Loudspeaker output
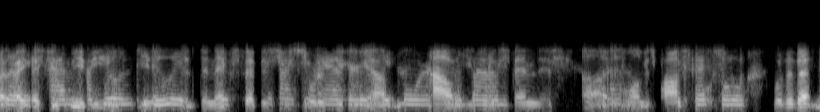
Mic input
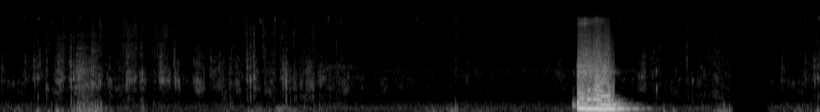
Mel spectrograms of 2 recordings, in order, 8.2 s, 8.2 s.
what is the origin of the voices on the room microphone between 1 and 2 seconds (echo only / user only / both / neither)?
neither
